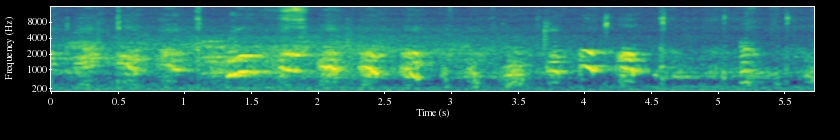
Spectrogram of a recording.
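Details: Puppy recorded on 1 November giving rapid, high, squeaky yips and whines, about three per second in uneven bursts, with some pitch bends, over a constant low background rumble.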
